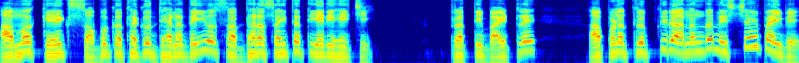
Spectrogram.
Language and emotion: Odia, happy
